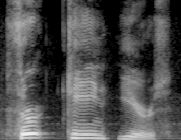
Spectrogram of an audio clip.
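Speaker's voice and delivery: slow, weighty stress on thirteen; slow emphasis. Real, not acted. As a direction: stretch each word to make it weigh. Stressing long friendship.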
